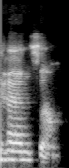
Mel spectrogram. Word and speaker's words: handsome: D is gone, it's a consonant. Now you pronounce only handsome.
